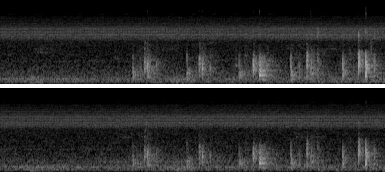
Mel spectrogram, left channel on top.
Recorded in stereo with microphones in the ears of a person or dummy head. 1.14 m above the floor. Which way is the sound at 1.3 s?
15° left (ahead or behind).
